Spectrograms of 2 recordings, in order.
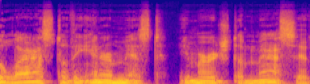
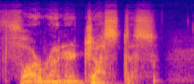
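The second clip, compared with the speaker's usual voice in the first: low, deep, rumbling growl from the chest; 3 semitones lower, 4 dB quieter than usual. A narrator reads a character's reply, low deep growl. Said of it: "he growled low and deep".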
